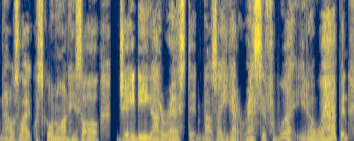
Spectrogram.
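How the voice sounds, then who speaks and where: A man's very deep, low voice with vocal fry and an American accent, very fast in pace, ordinary pitch variation, dry, close sound with no echo. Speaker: YouTube host. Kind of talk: casual storytelling. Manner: loud.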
